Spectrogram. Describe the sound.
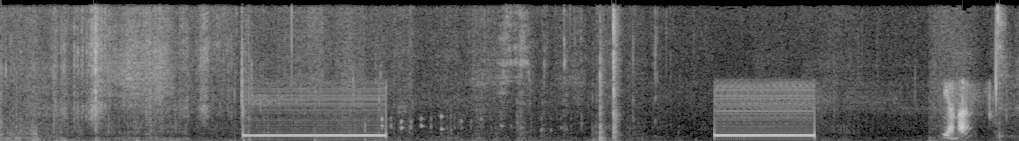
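A phone call being placed rings out: two long, steady ringback tones about four seconds apart, loud, with brief dialing-like clicks and faint background voices between them.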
